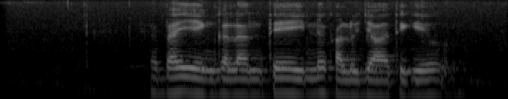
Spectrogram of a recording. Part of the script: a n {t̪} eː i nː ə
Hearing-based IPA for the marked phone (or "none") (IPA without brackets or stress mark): t̪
